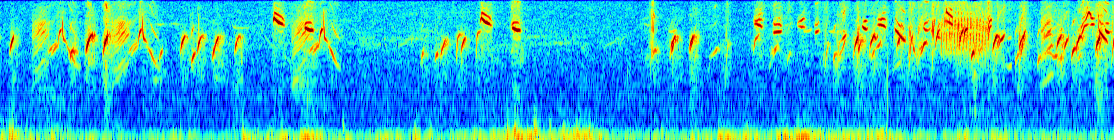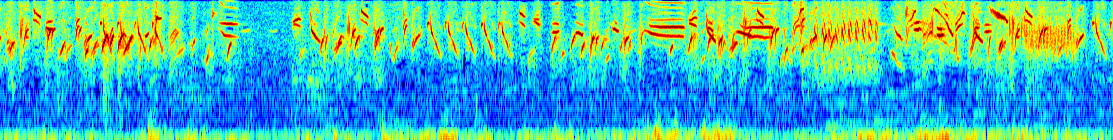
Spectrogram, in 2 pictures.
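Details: Training song for a pet goldfinch, a continuous run of high, bright chirps and jangling twitters, now sparse and now dense, with short buzzy notes mixed in and a soft low hum in the background.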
